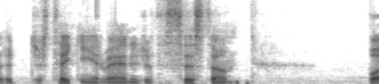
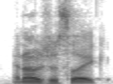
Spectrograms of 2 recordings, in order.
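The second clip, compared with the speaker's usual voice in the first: usual speaking voice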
